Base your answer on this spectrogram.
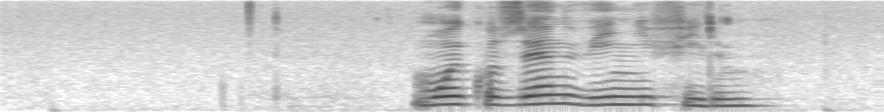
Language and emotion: Russian, neutral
